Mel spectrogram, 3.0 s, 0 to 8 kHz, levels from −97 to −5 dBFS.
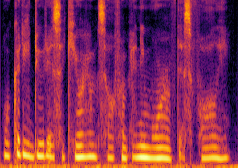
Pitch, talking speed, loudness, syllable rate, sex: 200 Hz, 260 wpm, -15 LUFS, 6.4 syllables/s, female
